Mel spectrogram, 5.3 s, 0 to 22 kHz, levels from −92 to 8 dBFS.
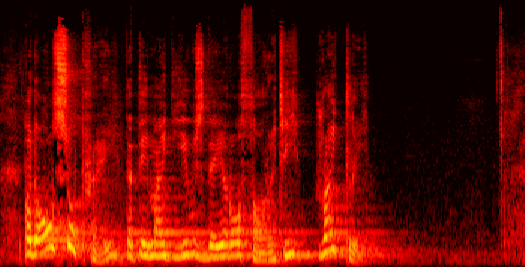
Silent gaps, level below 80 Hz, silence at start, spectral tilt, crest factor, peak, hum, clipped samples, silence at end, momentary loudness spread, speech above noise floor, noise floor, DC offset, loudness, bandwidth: none; -70 dBFS; 0.05 s; -5 dB/octave; 18 dB; -12 dBFS; none; under 0.1%; 0 s; 13 LU; 37 dB; -66 dBFS; under 0.1%; -29 LUFS; 19.5 kHz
